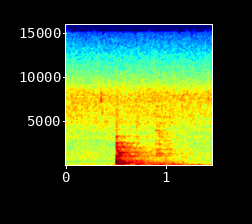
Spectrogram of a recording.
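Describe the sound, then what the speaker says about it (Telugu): A sudden sizzle as something hits hot oil in a pan for egg curry, a bright crackling burst that settles into a steady frying hiss for the rest of the moment. "రెండు నిమిషాలు ఆయిల్ బాగా ఫ్రై అయిన తర్వాత"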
